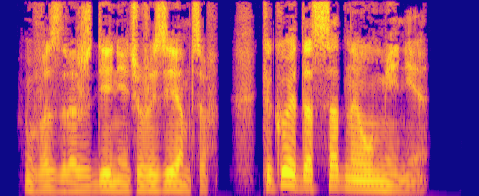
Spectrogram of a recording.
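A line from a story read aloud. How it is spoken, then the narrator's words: Burgomaster's sigh. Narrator (Russian): Вздохнул бургомистр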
